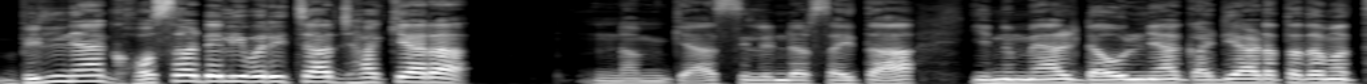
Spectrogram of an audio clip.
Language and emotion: Kannada, surprised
